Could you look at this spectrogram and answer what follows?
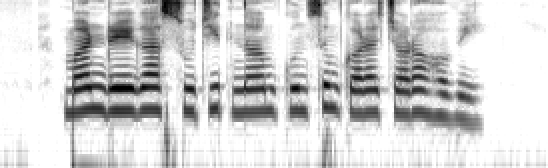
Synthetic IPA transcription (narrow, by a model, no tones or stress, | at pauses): manɾeːɡasut͡ʃit̪naːmkunsəmkəɾat͡ʃəɽaɦobe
